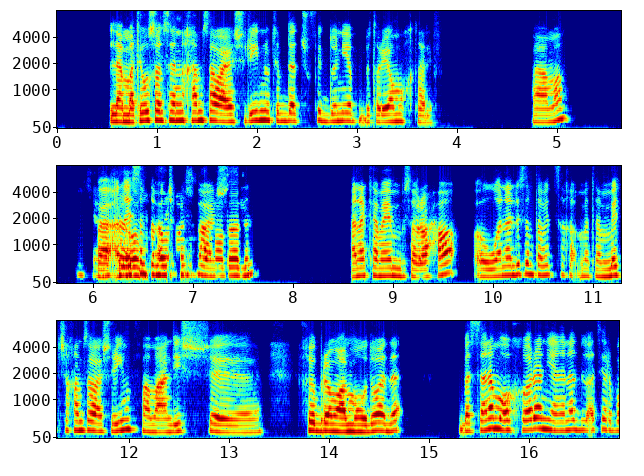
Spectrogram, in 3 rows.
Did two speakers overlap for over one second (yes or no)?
yes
